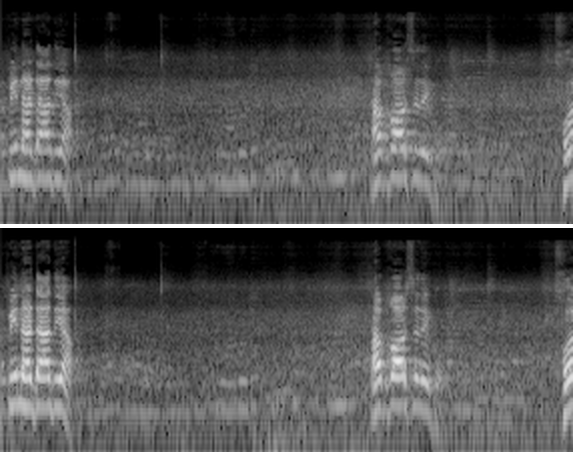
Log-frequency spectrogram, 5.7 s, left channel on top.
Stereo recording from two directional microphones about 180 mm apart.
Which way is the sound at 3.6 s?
50° right (ahead or behind).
